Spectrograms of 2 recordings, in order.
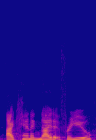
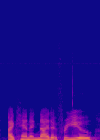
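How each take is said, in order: First: "ignite" lifted with a rise, rest of the line level; stress on ignite. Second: "you" carries the weight at the end, "ignite" unstressed; stress on you. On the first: Telling the ladies who must light the fire, stress on "ignite". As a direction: lean on the word "ignite". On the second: Pointing the ladies at themselves, stress on "you". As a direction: land the line on "you". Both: Shown as a demonstration. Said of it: "repeated with shifted stress".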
